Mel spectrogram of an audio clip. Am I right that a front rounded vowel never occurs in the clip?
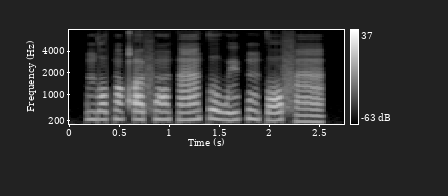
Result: no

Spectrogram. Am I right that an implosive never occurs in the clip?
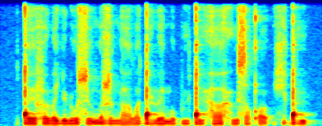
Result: yes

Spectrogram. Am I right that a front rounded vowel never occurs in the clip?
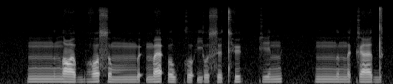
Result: no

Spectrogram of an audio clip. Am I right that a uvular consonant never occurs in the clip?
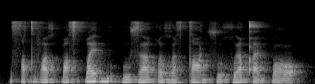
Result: no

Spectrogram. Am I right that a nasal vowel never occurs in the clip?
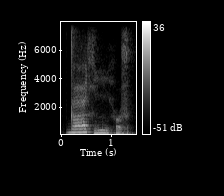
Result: yes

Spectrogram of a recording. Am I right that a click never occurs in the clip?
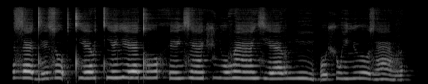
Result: yes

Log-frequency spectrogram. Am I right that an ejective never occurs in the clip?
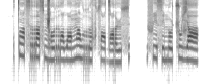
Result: yes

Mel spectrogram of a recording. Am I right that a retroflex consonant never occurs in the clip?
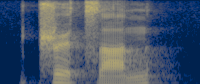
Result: no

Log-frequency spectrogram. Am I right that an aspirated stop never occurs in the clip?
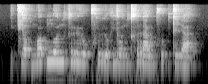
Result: no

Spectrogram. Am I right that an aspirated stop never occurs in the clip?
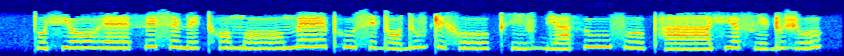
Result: no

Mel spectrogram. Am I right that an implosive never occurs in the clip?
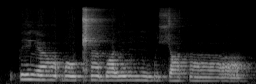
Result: no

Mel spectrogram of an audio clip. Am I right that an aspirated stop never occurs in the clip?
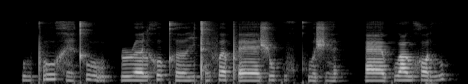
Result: no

